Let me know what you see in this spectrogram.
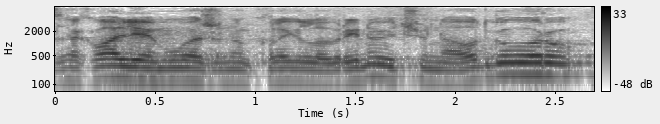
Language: Croatian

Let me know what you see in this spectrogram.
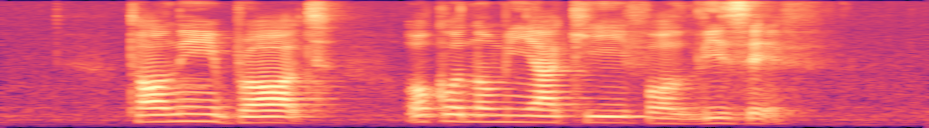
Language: English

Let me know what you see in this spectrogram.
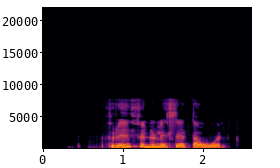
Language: Icelandic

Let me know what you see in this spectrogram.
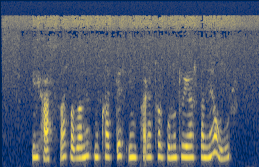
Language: Turkish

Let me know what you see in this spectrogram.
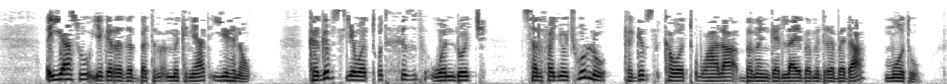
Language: Amharic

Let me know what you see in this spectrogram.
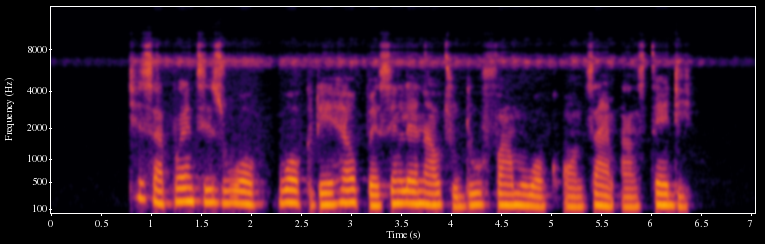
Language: Nigerian Pidgin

